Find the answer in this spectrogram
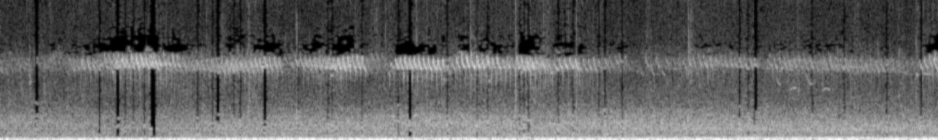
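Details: Bohemian waxwings in Oslo give thin, high, ringing trills, repeated in short bursts, over a steady low rumble of city traffic and wind.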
